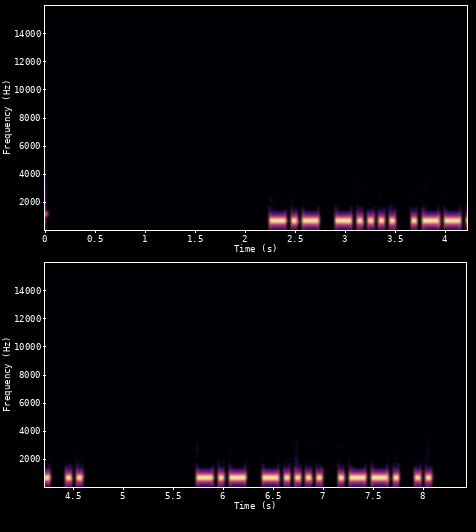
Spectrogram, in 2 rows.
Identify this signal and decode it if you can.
Morse code, heard as a keyed tone, about 21 wpm, 700 Hz. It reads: K6PI K6PI
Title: USA Call Signs - 4 Characters - Repeated 2x - 22wpm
